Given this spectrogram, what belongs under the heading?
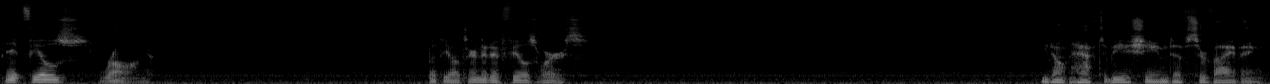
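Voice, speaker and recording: Kind older male vampire, acted by a man for comfort ASMR: deep, soft-spoken, gently teasing, faint noise behind. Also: normal speed, gravelly. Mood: gentle reassurance. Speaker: ASMR roleplay performer. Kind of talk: intimate ASMR roleplay, second-person comforting.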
